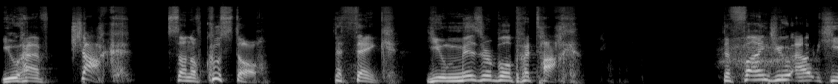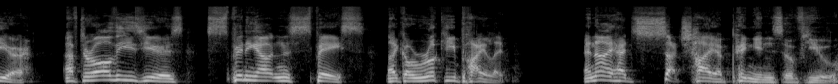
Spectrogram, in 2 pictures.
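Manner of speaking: every word grated out. Chak speaks over the comms to the rescued crew, in a grating voice. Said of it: "you hear this grating voice say".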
